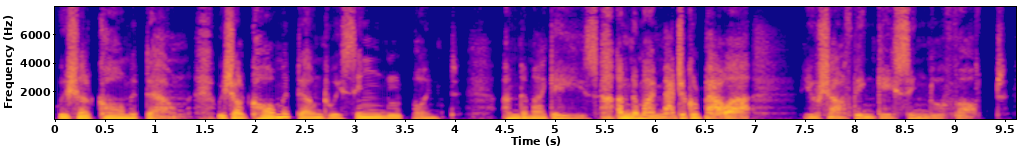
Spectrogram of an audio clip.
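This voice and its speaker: A man's voice: lowish voice, lively intonation, a little slow, a little mellow, slightly rough, no room sound, clean studio sound, exaggerated voice. An actor voicing a vain male stage magician who is a living clothes iron in a video game, speaking in a grandiose, flamboyant showman's manner. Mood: hypnotic. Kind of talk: theatrical video game character acting.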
